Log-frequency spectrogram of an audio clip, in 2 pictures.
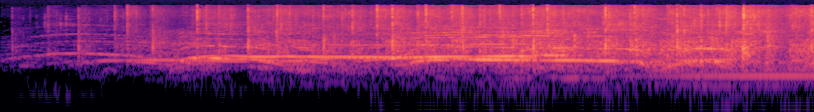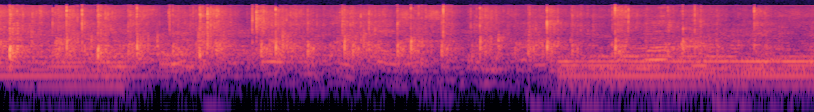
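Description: A live rock band's opening fades in from silence: wavering, gliding tones for the first few seconds over a crowd's applause. A held chord comes in about three seconds in and swells again near the end.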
